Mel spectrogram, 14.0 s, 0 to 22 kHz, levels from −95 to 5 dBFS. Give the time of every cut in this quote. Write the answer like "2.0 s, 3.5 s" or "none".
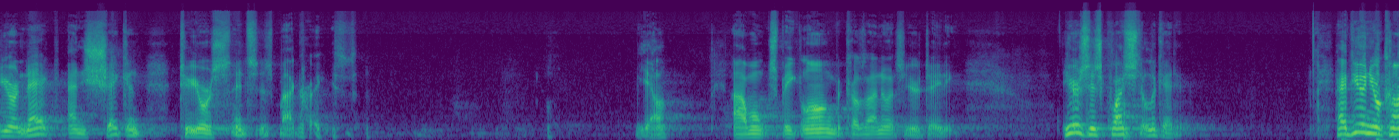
7.2 s, 11.4 s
